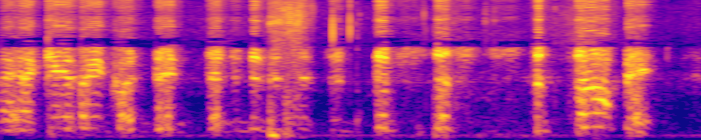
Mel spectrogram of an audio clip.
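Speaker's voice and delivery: very high, halting, broken stutter. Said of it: "Are you playing?".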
